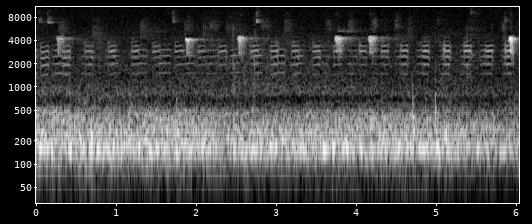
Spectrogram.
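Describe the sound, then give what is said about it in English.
A wild bird up above calls in a steady series of short, high chirps and whistles, repeating throughout over a constant low rumble of background noise. “That's wild bird up there.”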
